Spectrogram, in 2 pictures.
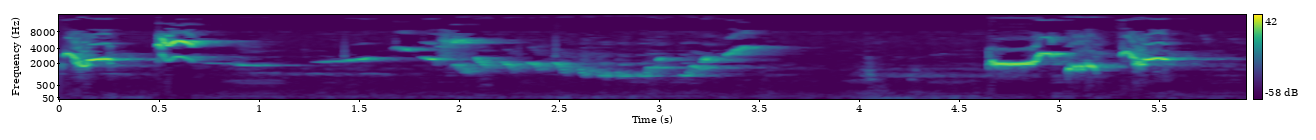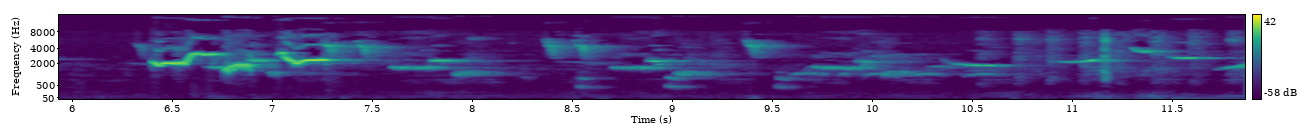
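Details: Captive white-rumped shama giving a song used to provoke rivals, with bursts of varied whistled phrases, squeaky high notes and harsh chatter separated by short silences, later softer scattered notes.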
